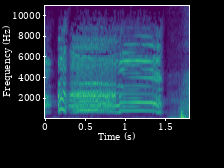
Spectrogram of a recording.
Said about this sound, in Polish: To koguta poprosimy.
